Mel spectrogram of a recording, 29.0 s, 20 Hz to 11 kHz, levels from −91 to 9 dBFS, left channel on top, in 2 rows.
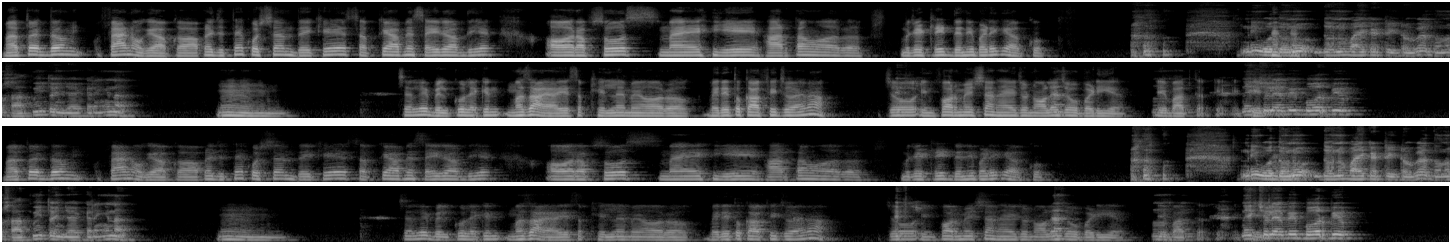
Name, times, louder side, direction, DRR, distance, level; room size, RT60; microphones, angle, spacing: voice 1, 0.0-0.8 1.1-4.9 5.4-8.6 9.0-10.4 12.7-13.0 16.6-17.4 18.4-22.7 23.3-25.7 26.0-27.1, left 6 dB, 50° left, 13 dB, 0.3 m, -32 dB
voice 2, 11.8-15.7 18.2-18.3 23.4-23.7 25.0-25.1 26.0-27.9, right 2 dB, 35° right, 6 dB, 0.7 m, -34 dB
7.7 x 5.9 x 2.4 m, 0.35 s
head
